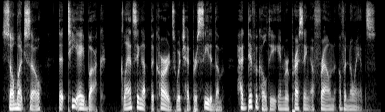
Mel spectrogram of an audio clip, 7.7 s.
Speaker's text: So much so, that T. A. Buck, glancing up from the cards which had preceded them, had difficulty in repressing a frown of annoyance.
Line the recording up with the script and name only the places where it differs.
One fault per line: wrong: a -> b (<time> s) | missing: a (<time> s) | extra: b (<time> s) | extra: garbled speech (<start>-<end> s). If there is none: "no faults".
missing: from (3.0 s)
